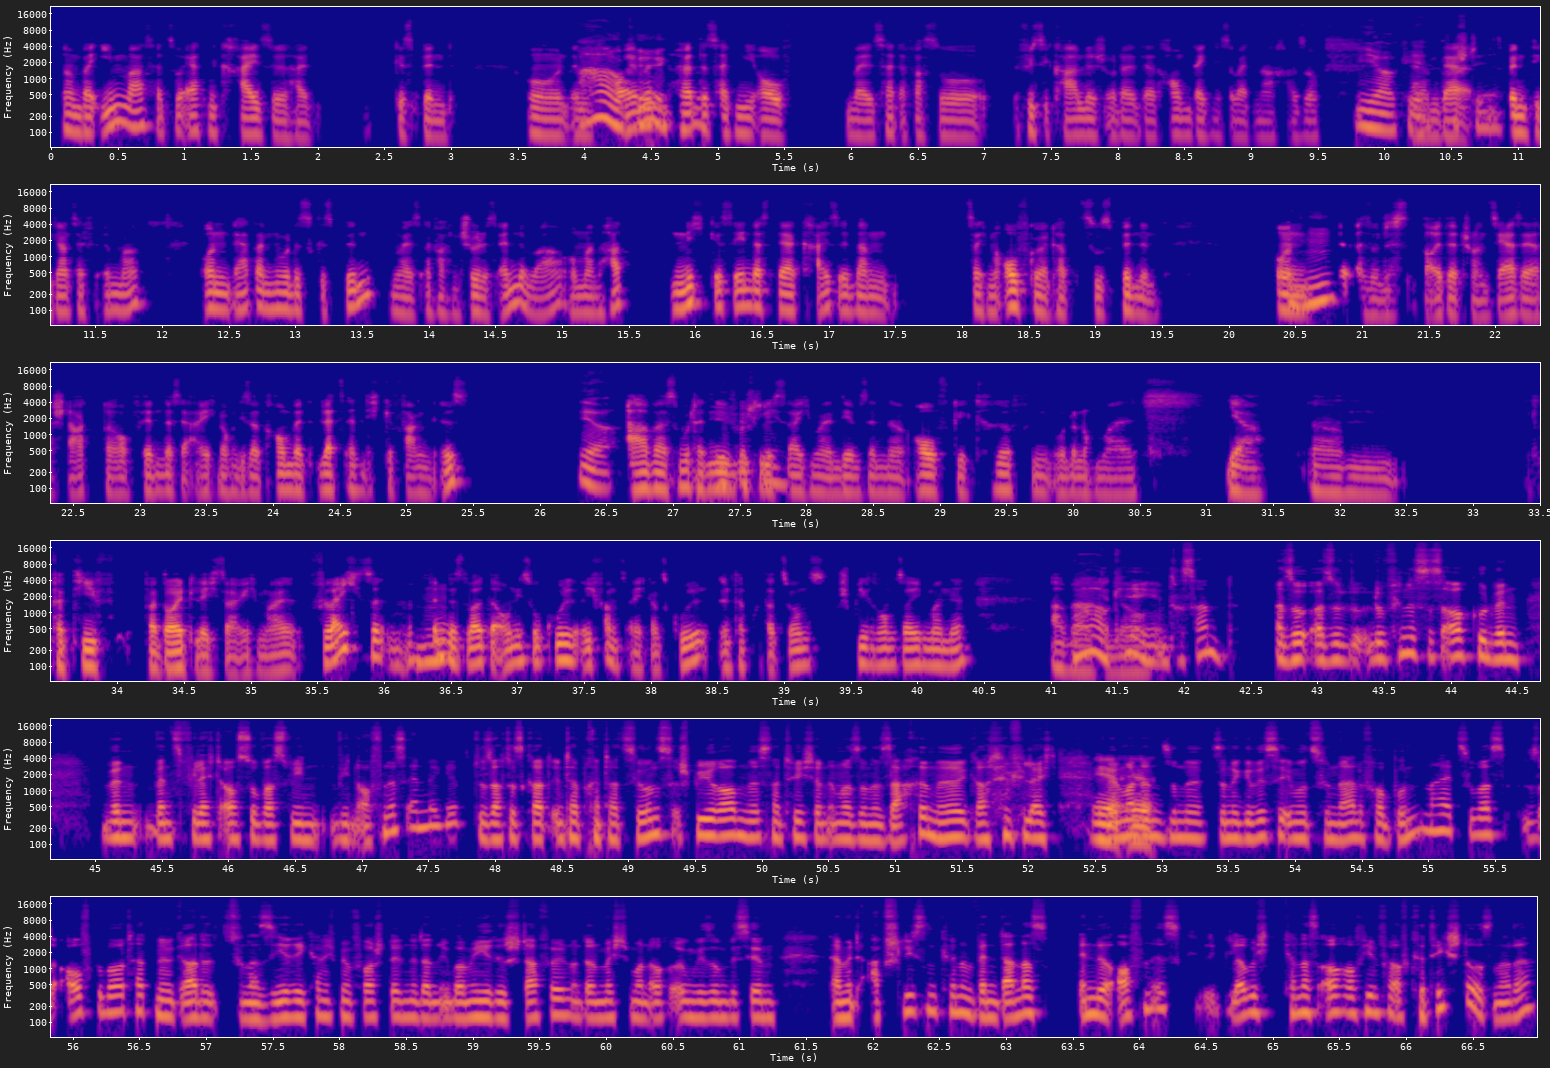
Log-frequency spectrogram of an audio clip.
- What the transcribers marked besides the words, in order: in English: "gespinnt"; in English: "spinnt"; in English: "gespinnt"; in English: "spinnen"; laughing while speaking: "Grade"
- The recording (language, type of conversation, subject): German, podcast, Warum reagieren Fans so stark auf Serienenden?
